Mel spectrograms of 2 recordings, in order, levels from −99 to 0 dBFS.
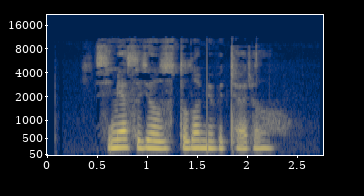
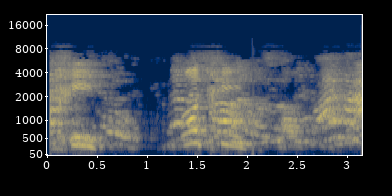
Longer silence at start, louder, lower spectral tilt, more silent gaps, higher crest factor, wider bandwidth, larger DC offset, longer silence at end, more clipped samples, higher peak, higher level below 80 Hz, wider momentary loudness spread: first, 0.5 s vs 0.05 s; second, -27 LUFS vs -23 LUFS; first, -5 dB/octave vs -1 dB/octave; neither; about the same, 18 dB vs 20 dB; first, 11 kHz vs 9.2 kHz; neither; first, 0.45 s vs 0 s; neither; second, -10 dBFS vs -6 dBFS; about the same, -74 dBFS vs -76 dBFS; second, 12 LU vs 16 LU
